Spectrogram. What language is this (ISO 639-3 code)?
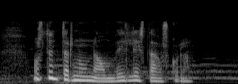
isl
